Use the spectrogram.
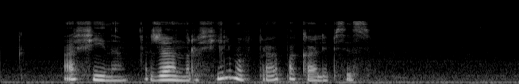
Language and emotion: Russian, neutral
